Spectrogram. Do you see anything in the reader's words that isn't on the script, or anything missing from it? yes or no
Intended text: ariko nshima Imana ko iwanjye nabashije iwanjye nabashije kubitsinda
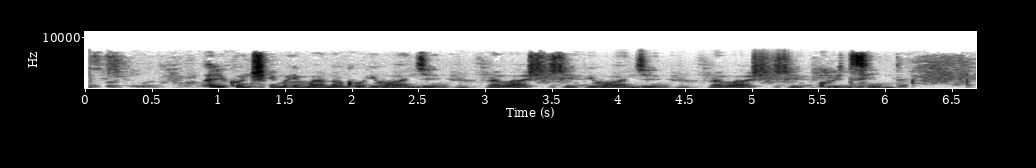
no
